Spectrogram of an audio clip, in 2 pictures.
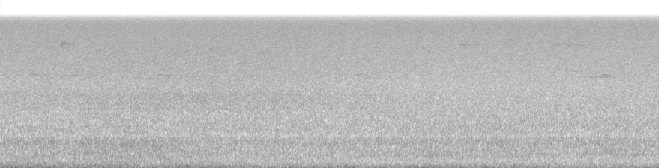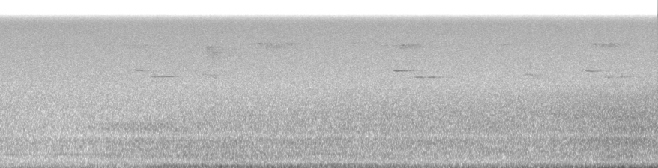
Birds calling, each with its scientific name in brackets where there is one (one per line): Black-capped Chickadee (Poecile atricapillus)
Blue Jay (Cyanocitta cristata)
